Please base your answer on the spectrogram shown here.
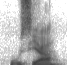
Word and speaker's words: wuxia: Or sorry, I should use the proper pronunciation, wuxia, right?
